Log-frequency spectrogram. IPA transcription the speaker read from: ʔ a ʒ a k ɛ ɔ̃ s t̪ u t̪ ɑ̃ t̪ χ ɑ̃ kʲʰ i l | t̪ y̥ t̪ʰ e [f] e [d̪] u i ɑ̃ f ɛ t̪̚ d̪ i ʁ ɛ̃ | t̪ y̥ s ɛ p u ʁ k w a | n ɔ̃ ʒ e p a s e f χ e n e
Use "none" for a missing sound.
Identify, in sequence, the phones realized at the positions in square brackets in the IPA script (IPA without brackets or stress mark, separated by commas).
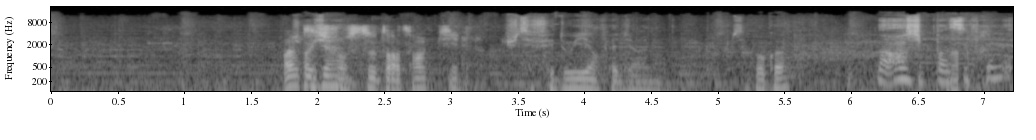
f, d̪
